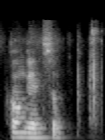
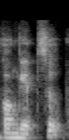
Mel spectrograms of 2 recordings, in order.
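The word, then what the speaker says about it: 今月: Kongetsu. Bulan ini ya? Heeh. Bulan ini ya. Konggetsu cara bacanya ima sama suki jadinya kongetsu.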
